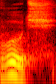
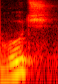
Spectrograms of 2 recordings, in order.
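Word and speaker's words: Łódź: right uh wooch uh the city of wooch I think is pronounced uh in Polish I hope to God I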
